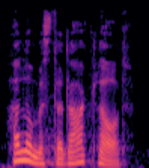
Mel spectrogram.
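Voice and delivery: a hint of a young nanny's greeting; youthful woman's voice. A narrator's reading. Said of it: "sanfte Frauenstimme".

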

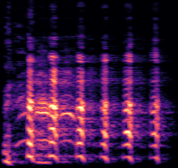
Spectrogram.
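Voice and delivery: squealing laughter; high burst of laughter. Real, not acted. Laughs at joke.

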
